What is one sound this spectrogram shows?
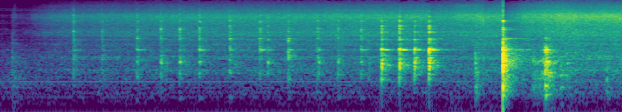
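A spatula scrapes and taps against a metal pan.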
